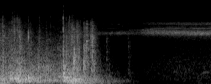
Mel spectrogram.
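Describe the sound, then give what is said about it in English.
A door in a railway caboose being thrown open, with a heavy thud and scrape filling the first second, then a thin, high ringing that lingers faintly in the quiet. “He struggled to his feet, staggered to the door, and threw it open.”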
